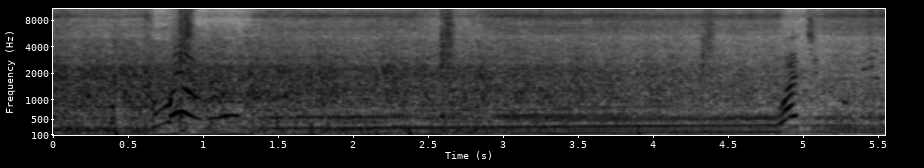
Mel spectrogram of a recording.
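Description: Cars race on a road with engines revving and tires squealing in several sharp rising screeches. The racing sounds are loud and close, and people shout and talk over them.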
